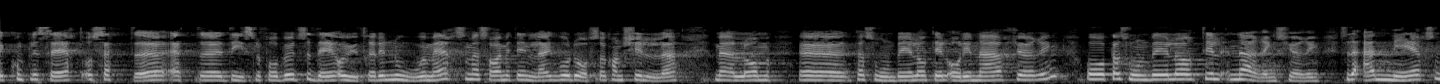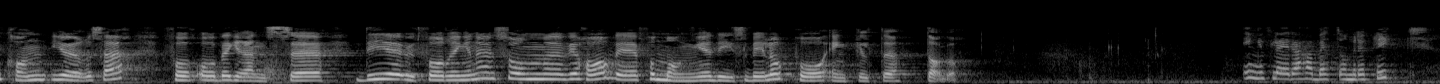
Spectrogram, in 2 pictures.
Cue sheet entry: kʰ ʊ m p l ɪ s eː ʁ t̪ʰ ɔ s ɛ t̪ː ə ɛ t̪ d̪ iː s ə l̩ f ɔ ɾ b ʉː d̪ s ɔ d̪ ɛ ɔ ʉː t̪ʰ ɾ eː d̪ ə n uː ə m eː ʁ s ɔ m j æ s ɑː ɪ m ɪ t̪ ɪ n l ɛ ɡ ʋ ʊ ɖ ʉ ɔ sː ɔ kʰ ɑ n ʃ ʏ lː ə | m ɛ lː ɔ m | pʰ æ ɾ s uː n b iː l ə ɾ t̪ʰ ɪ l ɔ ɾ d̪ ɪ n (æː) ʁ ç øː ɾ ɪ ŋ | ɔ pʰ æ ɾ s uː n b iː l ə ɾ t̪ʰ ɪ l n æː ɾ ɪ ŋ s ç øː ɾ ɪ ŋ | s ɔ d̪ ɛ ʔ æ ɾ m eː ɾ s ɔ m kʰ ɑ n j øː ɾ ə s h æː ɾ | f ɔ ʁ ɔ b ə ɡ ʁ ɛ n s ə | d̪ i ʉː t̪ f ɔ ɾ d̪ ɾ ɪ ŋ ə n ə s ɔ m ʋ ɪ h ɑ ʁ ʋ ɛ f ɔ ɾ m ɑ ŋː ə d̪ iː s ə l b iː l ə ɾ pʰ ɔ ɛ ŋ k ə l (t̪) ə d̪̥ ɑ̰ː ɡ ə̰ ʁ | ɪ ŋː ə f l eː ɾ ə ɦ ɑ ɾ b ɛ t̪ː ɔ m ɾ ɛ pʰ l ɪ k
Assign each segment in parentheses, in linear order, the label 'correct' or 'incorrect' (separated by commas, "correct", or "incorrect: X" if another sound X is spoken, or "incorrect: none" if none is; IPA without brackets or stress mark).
correct, correct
